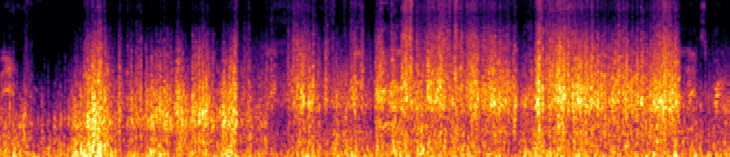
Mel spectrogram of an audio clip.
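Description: High wind buffets during a dust storm in Quartzsite, a loud continuous broadband roar with gusting surges and rumble, close to the microphone, with no voice over it.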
